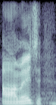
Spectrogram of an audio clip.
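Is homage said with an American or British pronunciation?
American. It is said with an American pronunciation. "the American way to say it is"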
